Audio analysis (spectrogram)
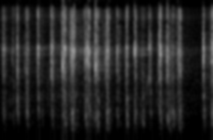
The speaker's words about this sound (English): When they're typing in the yellow guy's name, they just do millions and millions of letters.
